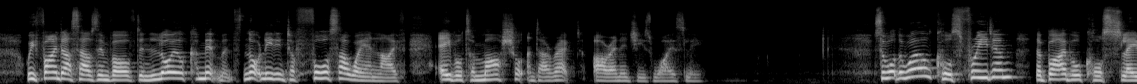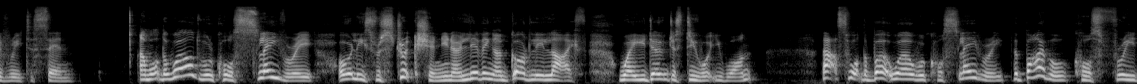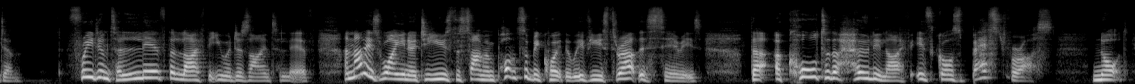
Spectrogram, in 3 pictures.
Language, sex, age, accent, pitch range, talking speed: English, female, 30-49, British, 185-255 Hz, 200 wpm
